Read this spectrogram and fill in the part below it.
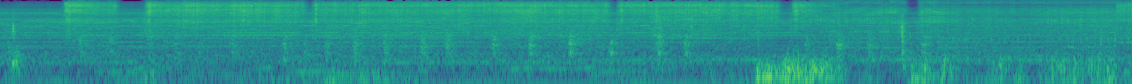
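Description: A pump sprayer hisses steadily as it sprays foam.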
